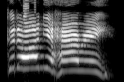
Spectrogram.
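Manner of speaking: loud, high roar. A narrator's reading. Seamus roaring congratulations to Harry, loud roar. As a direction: roar it over the crowd. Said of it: "roared Seamus Finnegan".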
